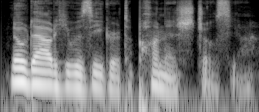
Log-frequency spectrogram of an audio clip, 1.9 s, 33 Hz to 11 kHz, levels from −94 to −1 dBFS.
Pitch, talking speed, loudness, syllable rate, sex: 120 Hz, 245 wpm, -18 LUFS, 6.7 syllables/s, male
